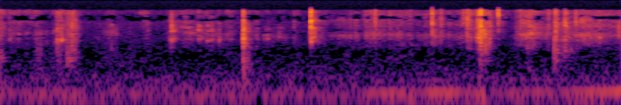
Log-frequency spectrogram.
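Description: A blade shaves curled flakes off a solid light-green bar of soap held in the hand. Quiet, crisp, bright scraping cuts come at an irregular pace, with a few sharper clicks standing out over a faint low hum.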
